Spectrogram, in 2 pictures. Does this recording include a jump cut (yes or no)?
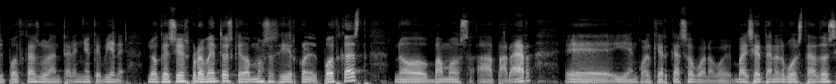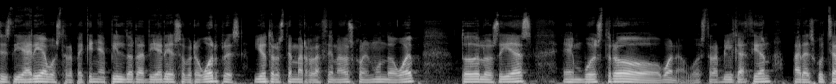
no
